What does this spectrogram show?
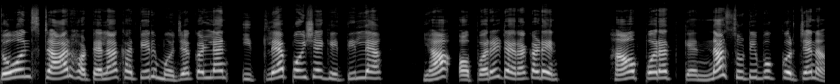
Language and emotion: Goan Konkani, angry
